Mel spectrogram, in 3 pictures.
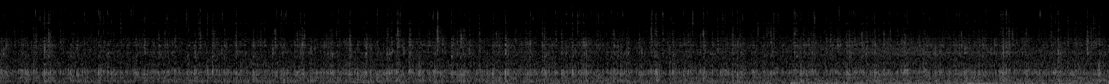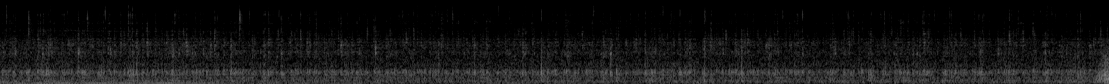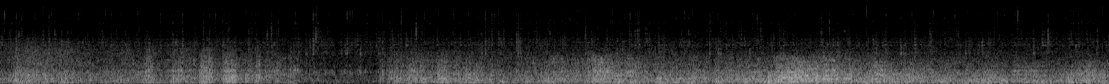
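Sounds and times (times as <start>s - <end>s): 
rain: 0.0s - 33.2s
thunder: 22.1s - 25.4s, 26.0s - 33.2s.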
